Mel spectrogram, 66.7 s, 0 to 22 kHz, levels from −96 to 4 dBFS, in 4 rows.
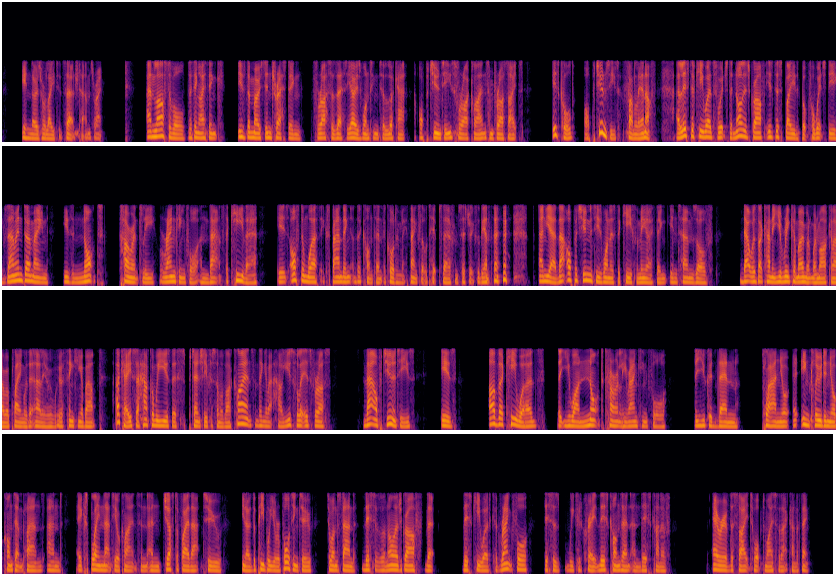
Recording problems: high frequencies cut off; severe; nothing above 4 kHz

